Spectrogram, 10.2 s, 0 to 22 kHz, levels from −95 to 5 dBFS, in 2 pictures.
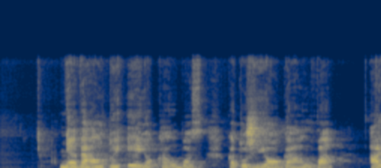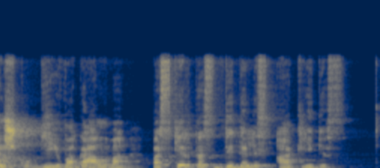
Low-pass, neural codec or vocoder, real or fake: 14.4 kHz; none; real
